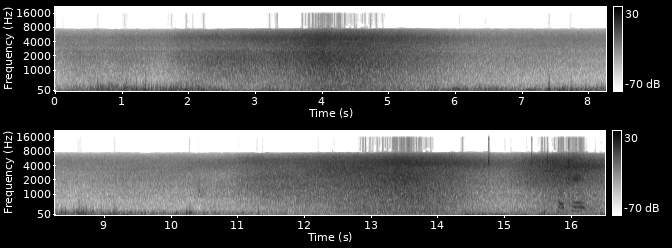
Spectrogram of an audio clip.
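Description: Small waves wash onto a beach and hiss back.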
